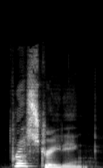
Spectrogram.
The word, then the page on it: frustrating: frʌ́streitiŋ; フラストレイティン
